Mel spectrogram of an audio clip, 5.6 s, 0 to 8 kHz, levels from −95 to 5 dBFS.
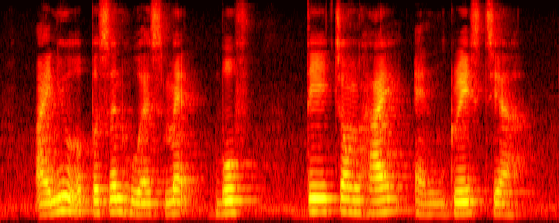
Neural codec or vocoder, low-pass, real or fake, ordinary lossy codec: none; none; real; none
